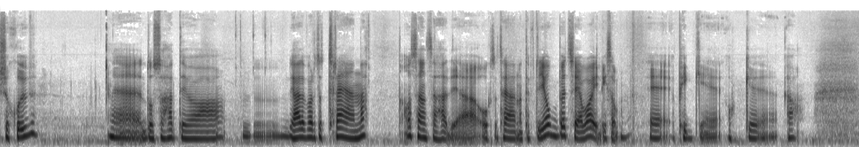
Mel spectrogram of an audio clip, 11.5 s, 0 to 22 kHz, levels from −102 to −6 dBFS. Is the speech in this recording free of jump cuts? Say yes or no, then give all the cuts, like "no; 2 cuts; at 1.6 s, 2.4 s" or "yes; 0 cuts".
no; 2 cuts; at 5.3 s, 9.6 s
